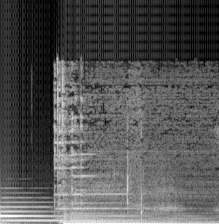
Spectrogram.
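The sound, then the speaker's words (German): A short jingle marks a break in a wine-tasting segment: a soft tone gives way to a bright, glassy clink that rings on as sustained, chime-like tones and slowly fades. “Wir müssen erstmal jingeln.”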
